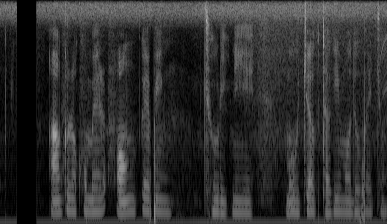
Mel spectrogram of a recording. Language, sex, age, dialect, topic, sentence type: Bengali, male, 25-30, Rajbangshi, agriculture, statement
